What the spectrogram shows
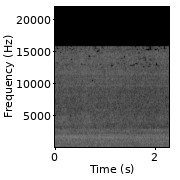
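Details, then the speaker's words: APC Back-UPS Pro 1500 (810 W rated, 9 Ah battery) under over 700 W gaming-PC load, about 5 minutes estimated runtime, as mains is pulled and it transfers to battery: faint steady low electrical hum, buzzy overtones, no dropouts; normal inverter operation. "this should be much harder for it to kick seamlessly to battery without shut the computer off let's see what happens so we are kicked to battery"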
